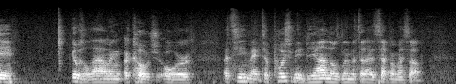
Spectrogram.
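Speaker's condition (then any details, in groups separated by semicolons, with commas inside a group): ALS; about 2 years since onset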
